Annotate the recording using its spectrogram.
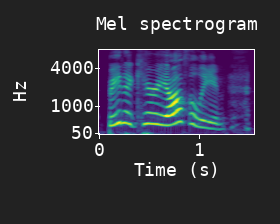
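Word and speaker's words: beta-caryophyllene: one because it has i can't say it beta-carothylene and you said it right and she's teaching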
